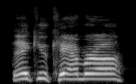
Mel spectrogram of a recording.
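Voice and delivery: playful thanks. Real, not acted. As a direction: cheerfully thank the camera.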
